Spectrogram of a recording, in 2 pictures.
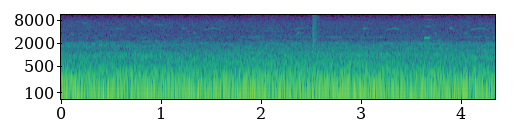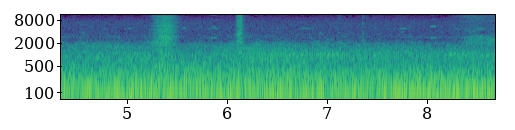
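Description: Wind rumbling steadily on the microphone, with faint bird chirps. A few light clicks and a short rustle, about two, five and six seconds in, come from the small drone being handled.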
